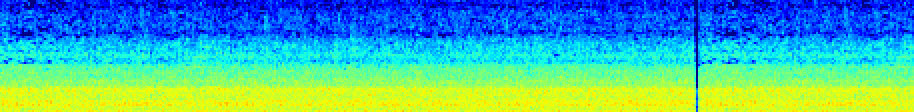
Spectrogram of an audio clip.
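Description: Steady rain falling on a house roof, with water running off the roof edge: an even hiss of rainfall. The sound cuts out for an instant about five seconds in.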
